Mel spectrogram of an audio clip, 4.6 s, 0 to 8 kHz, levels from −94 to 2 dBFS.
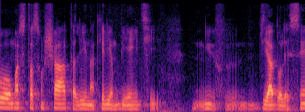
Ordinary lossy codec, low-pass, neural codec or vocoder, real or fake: MP3, 64 kbps; 7.2 kHz; vocoder, 22.05 kHz, 80 mel bands, Vocos; fake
